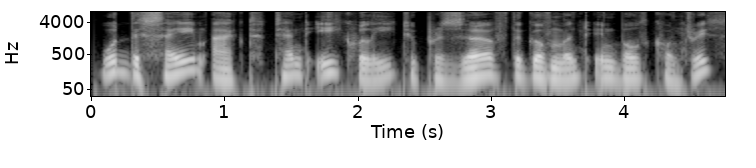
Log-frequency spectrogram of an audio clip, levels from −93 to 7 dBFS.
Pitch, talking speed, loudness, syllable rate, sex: 110 Hz, 165 wpm, -18 LUFS, 4.5 syllables/s, male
